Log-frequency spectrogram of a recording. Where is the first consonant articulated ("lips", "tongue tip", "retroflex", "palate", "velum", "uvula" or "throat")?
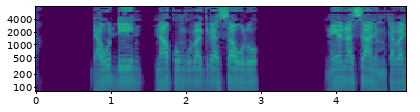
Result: tongue tip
